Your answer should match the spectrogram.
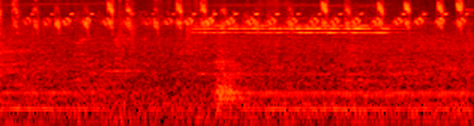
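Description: Small birds chirping, short high chirps several a second, over a steady low hum. A dull thump comes about halfway through, and a steady high tone sounds for a couple of seconds after it.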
